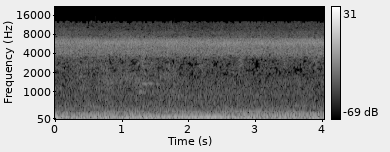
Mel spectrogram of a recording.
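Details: A dense chorus of Brood X 17-year periodical cicadas, newly emerged in a backyard in Northern Kentucky in June 2021, makes a steady, high, hissing drone without a break.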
